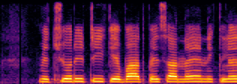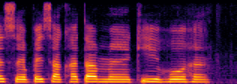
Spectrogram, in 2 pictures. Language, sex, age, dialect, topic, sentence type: Maithili, female, 25-30, Angika, banking, question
